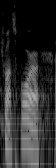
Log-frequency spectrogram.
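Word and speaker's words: trosphora (προσφορά): And in the original language, offering, the word for that is trosphora. It's spelled like phosphorus, just without the U-S. It has an A on the end, but it's pronounced trosphora.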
